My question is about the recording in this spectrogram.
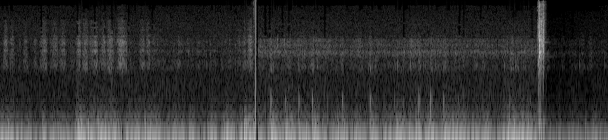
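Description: Wind buffeting a helmet-mounted action camera's microphone as a mountain bike rolls fast over a dirt trail, with a run of small rattles and two sharp clicks, about two and a half and five and a half seconds in.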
